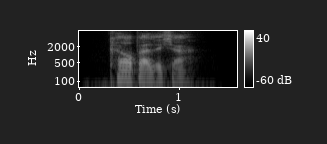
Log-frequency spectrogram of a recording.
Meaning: inflection of körperlich: 1. strong/mixed nominative masculine singular 2. strong genitive/dative feminine singular 3. strong genitive plural
- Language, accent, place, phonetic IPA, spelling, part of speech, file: German, Germany, Berlin, [ˈkœʁpɐlɪçɐ], körperlicher, adjective, De-körperlicher.ogg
